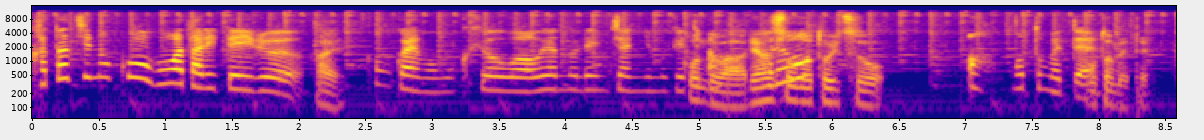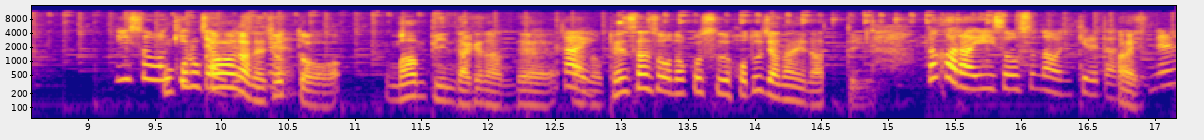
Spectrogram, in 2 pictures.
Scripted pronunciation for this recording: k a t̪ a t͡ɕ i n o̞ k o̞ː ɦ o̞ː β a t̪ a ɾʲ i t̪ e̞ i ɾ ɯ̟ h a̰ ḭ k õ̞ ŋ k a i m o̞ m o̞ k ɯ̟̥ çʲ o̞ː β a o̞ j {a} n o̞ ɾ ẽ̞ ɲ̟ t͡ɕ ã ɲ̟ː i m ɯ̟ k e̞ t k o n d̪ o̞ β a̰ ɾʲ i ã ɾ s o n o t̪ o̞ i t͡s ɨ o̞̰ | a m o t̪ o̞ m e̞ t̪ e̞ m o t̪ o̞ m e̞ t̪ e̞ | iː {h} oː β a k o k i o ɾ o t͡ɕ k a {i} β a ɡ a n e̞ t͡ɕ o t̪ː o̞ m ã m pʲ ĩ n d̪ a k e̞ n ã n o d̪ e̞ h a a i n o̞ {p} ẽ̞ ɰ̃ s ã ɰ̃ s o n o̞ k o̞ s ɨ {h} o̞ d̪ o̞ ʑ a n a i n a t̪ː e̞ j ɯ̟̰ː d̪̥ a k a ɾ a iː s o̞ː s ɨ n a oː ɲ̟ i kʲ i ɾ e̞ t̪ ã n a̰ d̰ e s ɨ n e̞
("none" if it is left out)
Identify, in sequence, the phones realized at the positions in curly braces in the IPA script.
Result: a, s, a, p, h

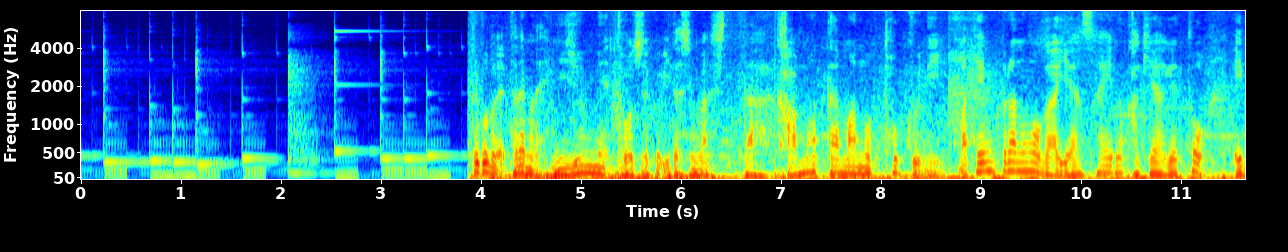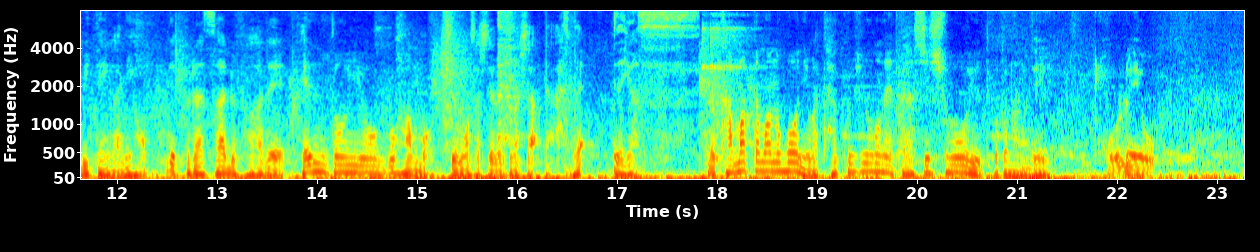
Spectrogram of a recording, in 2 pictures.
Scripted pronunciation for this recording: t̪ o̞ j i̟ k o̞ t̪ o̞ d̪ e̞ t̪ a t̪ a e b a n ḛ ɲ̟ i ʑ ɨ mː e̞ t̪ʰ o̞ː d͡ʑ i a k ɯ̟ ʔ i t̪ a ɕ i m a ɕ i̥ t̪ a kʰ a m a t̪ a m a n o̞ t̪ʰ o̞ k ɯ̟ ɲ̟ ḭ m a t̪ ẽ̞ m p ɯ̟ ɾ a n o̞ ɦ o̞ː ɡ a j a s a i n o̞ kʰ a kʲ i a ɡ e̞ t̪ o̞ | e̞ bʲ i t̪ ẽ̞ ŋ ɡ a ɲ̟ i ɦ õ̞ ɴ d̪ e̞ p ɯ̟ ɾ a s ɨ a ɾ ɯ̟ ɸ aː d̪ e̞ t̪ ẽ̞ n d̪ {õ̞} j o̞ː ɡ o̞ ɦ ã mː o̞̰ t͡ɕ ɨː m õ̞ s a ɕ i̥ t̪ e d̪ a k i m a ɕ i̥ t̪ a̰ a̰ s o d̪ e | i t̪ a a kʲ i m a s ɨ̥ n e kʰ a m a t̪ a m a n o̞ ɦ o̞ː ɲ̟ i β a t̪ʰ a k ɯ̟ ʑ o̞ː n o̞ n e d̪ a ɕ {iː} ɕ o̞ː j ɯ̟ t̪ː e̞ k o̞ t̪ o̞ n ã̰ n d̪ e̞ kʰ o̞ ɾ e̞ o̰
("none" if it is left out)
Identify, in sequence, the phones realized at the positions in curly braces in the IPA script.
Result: õ̞, i

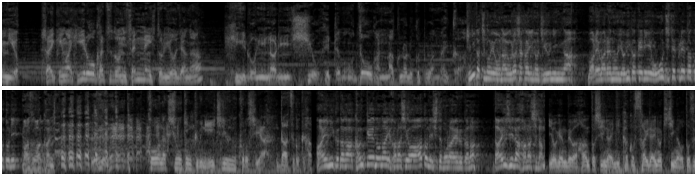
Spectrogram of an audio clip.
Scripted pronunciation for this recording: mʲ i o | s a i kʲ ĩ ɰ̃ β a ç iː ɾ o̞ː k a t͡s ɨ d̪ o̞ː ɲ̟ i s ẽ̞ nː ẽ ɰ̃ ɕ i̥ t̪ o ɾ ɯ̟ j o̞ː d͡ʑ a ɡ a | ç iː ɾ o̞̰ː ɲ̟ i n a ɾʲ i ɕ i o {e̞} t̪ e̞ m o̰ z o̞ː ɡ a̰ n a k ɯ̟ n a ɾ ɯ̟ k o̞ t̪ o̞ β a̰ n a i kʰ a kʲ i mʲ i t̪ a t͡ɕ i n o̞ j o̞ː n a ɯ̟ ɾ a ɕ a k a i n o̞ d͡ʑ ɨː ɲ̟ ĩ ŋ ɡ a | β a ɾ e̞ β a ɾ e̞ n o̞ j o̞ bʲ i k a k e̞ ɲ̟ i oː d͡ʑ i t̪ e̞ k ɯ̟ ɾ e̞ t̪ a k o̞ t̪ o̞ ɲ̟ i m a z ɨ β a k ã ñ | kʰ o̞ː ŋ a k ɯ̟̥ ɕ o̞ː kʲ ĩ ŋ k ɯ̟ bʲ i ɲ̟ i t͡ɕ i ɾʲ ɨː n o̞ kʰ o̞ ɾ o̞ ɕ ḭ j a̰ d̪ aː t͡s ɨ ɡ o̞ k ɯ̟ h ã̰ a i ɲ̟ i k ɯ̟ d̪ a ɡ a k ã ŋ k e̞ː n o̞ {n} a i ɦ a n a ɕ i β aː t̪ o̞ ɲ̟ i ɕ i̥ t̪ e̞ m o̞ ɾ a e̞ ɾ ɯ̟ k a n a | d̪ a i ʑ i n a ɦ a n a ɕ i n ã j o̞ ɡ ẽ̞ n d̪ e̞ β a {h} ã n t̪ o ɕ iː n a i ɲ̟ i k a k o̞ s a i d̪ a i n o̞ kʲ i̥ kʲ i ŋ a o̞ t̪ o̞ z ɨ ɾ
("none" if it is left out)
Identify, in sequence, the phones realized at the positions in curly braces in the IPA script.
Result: e̞, n, h

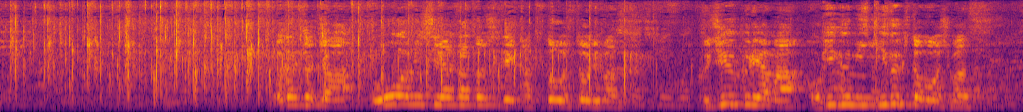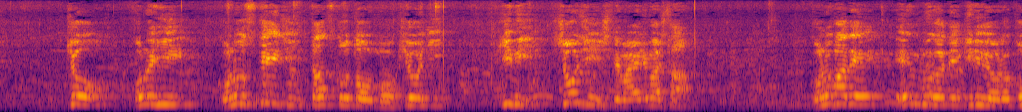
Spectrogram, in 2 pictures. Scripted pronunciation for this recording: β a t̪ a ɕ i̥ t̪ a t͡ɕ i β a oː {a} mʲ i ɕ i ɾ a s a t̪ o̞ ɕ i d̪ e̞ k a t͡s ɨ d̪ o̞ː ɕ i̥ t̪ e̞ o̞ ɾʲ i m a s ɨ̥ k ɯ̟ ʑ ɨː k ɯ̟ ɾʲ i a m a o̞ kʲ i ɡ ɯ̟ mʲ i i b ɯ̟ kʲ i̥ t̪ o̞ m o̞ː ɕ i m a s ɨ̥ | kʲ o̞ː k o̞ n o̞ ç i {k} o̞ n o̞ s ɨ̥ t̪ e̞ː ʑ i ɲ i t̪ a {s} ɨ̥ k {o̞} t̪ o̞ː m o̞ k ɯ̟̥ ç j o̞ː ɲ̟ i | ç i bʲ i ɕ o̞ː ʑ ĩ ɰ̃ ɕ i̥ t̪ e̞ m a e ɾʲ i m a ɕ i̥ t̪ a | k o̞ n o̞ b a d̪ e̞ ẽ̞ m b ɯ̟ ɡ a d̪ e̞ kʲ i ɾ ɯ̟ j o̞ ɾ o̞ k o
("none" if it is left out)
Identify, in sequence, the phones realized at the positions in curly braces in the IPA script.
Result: a, k, t͡s, o̞

